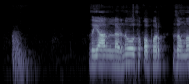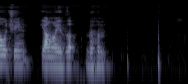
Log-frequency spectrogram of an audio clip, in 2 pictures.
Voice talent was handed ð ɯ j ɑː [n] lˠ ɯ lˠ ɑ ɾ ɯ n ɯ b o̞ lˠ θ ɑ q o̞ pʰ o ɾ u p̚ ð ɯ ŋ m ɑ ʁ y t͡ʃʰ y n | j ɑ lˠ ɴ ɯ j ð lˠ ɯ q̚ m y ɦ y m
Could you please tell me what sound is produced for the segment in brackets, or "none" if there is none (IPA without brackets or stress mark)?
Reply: n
